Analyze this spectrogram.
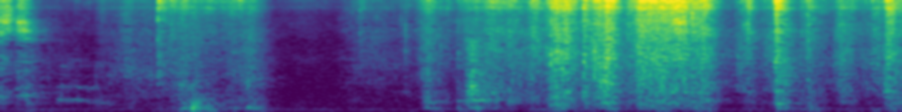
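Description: Plastic and paper mailers rustle and crinkle.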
